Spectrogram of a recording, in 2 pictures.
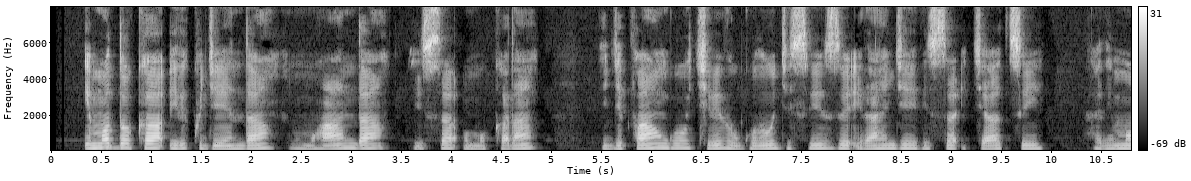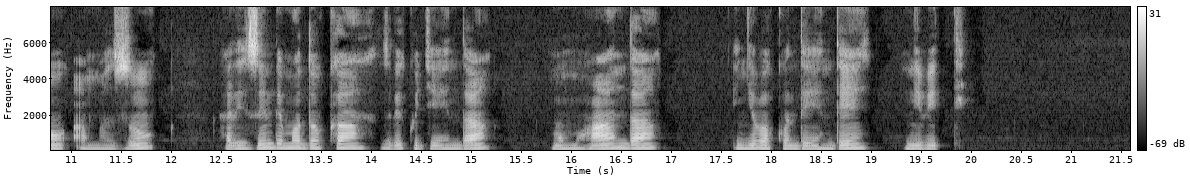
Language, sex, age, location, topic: Kinyarwanda, female, 25-35, Kigali, government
